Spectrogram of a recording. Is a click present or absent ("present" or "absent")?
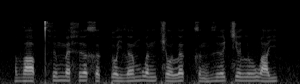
absent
